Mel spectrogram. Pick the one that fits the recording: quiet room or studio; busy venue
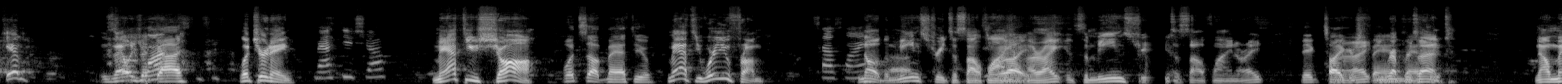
busy venue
